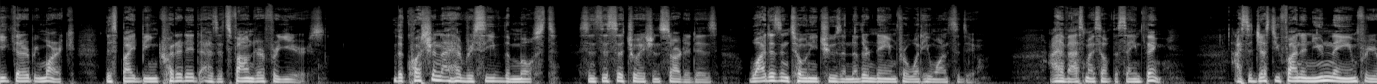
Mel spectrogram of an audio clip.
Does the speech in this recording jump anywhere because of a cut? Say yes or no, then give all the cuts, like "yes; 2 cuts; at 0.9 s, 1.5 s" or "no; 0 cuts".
no; 0 cuts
